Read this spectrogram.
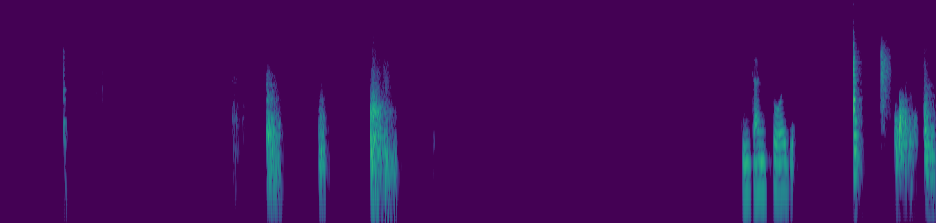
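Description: Pool balls knock together on the table.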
